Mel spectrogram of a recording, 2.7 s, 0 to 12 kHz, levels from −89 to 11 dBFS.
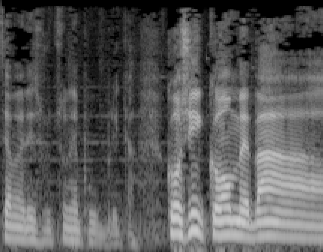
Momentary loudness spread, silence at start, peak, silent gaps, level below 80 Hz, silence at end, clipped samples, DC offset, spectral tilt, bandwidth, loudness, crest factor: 20 LU; 0 s; -2 dBFS; none; -48 dBFS; 0 s; under 0.1%; under 0.1%; -4.5 dB/octave; 11.5 kHz; -13 LUFS; 14 dB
